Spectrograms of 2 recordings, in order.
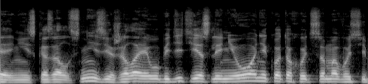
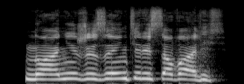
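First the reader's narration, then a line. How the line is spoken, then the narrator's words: Wailing. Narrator (Russian): взвыла она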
